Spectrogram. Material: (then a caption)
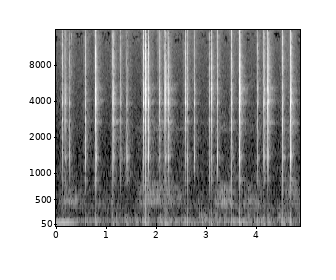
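Glass. Long pink acrylic nails tap a hollow, medium cobalt-blue glass bottle held up beside a microphone, and the bottle is tilted at the end. Nineteen quick, sharp, bright clicks come in an uneven rhythm, each dying away almost instantly with only a faint high ring.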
